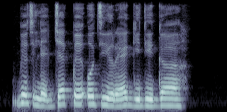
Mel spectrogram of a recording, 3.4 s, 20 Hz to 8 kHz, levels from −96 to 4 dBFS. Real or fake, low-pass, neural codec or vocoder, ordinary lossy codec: real; 7.2 kHz; none; Opus, 64 kbps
